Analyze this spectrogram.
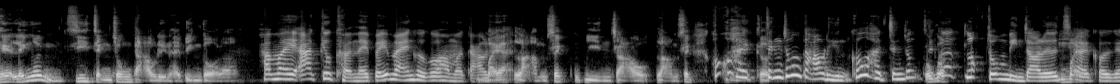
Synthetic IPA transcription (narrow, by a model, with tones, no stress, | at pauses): ke˨˩sɐ˨˩le˧jɪ˥ŋkɔː˥jm̩˨˩t͡siː˥t͡sɪ˧ŋt͡sʊ˥ŋka̰ː˧wliː˨˩nhɐ˨jpiː˥nkɔː˧laː˧ | hɐ˨jmɐ˨jʔaː˧kiː˧wkʰœː˨˩nle˨˩jpe˨˥jmɛː˨˥ŋkʰɵ˨˧jkɔ˧˥kɔː˧hɐ˨˩jmɐ˨˩jkaː˧˨˧wlɐ˨ja̰˧la̰ː˨˩msɪ˥k̚miː˨˩nt͡sa̰ː˧wla̰ː˨˩msɪ˥kkɔː˨˥kɔ˧hɐ˨jt͡sɪ˧ŋt͡sʊ˥ŋkaː˧wliː˨˩nkɔː˨˥kɔː˧hɐ˨jt͡sɪ˧ŋt͡sʊ˥ŋt͡sɪ˨˥ŋ˧kaː˥lʊ˥k̚t͡sɔ˨˥miː˨˩nt͡saː˧wle˨˧t̪o˥t͡siː˥ɐ˨jkʰɵ˨˧ɥkɛː˧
